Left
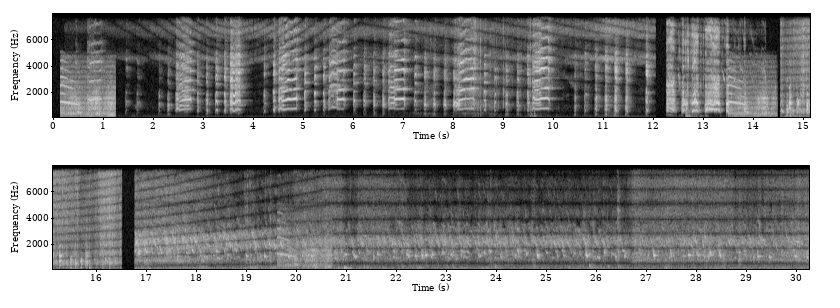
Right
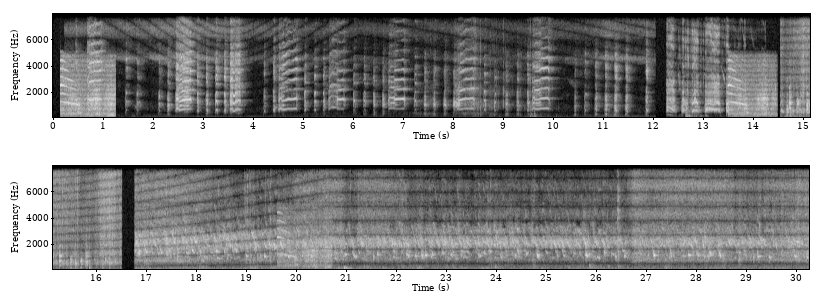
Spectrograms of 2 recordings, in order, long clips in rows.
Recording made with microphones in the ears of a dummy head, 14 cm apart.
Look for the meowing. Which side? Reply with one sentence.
You can hear the meowing on the right.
